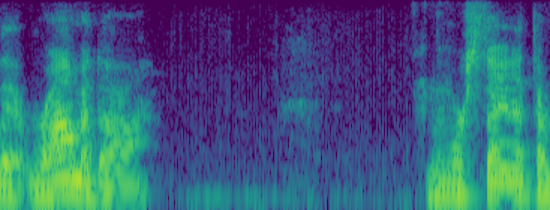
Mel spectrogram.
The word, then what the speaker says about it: Ramada: and she called it Ramadan. We were staying at the Ramadan Hotel, and it's the Ramada, but she was pronouncing it Ramadan.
